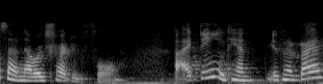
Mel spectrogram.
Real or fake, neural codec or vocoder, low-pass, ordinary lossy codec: fake; codec, 16 kHz, 1 kbps, X-Codec, HuBERT features, trained on balanced general audio; 7.2 kHz; none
